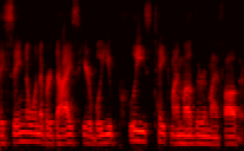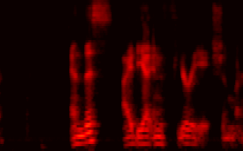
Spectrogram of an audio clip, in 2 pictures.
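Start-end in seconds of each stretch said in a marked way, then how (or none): 0.0-3.7 put-on young woman's voice, desperate and pleading. Retelling a film scene where a young woman asks Schindler for help: imitating a young woman pleading. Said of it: "came to him begging and pleading".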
